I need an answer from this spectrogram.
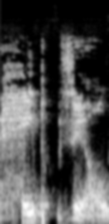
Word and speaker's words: Hapeville: what so my wife and I are in Hapeville okay ha a p e and I have to spell it because Norm normally people hear like you're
